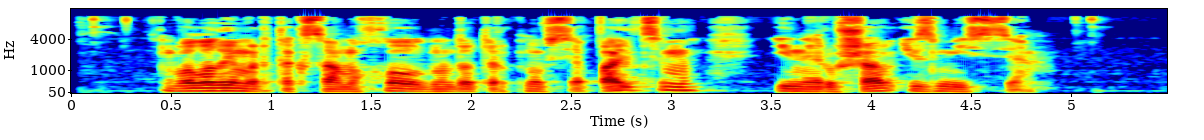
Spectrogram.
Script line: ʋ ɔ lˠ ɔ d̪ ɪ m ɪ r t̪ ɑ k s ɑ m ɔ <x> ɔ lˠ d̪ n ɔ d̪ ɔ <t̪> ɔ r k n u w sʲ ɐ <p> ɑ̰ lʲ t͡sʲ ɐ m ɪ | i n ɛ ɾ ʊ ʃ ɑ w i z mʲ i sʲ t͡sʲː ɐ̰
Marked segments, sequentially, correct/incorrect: correct, correct, correct

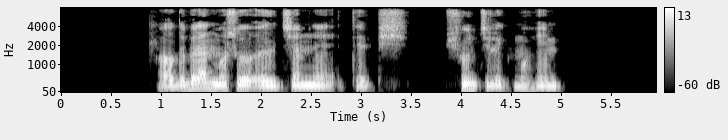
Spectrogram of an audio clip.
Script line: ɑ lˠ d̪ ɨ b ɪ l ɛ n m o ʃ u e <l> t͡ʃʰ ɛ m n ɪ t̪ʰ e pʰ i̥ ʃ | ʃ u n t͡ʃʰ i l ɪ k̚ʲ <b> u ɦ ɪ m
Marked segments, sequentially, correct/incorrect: correct, incorrect: m

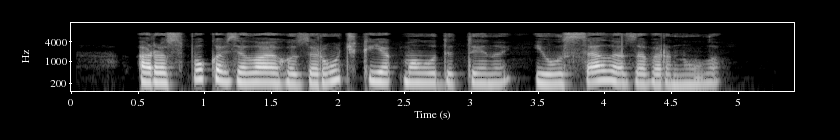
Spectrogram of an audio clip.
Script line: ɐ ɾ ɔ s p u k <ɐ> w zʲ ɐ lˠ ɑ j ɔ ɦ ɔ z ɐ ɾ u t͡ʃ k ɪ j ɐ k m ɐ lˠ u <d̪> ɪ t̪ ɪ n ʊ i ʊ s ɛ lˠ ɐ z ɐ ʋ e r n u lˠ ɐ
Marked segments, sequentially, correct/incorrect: correct, correct

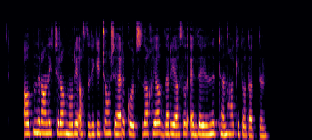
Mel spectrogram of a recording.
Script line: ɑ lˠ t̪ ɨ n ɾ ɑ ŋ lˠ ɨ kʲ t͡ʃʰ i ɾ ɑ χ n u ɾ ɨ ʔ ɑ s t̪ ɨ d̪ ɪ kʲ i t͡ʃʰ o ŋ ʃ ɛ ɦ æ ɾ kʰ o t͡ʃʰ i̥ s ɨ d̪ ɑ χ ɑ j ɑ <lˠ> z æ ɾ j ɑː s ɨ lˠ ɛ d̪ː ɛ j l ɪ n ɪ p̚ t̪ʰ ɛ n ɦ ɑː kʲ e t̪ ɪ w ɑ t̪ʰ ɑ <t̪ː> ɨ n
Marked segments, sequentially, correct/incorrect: correct, correct

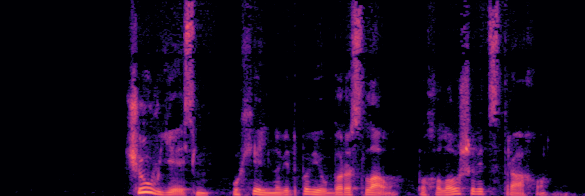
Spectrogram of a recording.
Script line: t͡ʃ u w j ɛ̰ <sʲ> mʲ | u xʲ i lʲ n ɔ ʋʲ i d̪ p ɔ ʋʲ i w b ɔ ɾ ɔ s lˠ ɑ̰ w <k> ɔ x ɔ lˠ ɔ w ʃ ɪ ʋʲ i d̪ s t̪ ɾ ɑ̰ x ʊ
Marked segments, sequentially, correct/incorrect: correct, incorrect: p

